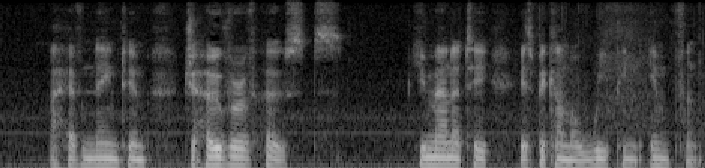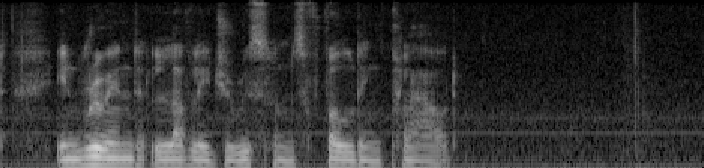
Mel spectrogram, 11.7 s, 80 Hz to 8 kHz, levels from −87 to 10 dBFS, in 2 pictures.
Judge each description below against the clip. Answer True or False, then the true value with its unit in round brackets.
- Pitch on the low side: True (100 Hz)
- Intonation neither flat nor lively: False (2.3 semitones)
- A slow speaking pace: True (95 wpm)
